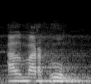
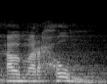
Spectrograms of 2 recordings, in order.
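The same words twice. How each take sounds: First: The h is a soft, plain h. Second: The h is a strong, throaty h. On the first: The speaker calls it wrong. "kalau orang kita kan almarhum, pakainya ha juga" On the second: The speaker calls it right. "yang betul kan almarhum, pakainya ha"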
